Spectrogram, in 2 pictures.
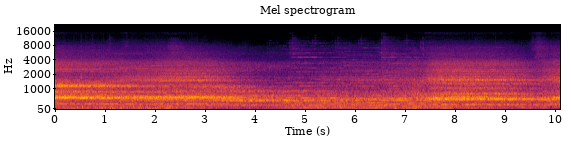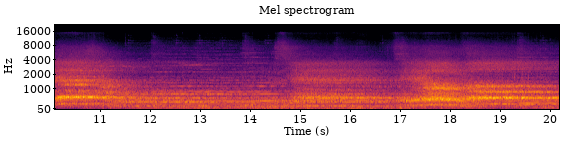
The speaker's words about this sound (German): Das war die Hymne von Erzelos.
